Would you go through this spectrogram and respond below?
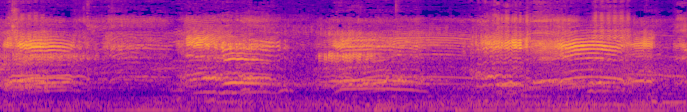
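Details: Sheep raised in northern Spain, around a poor yearling ewe; loud, shaky, arched bleats repeat about once a second, overlapping each other, over a droning low background.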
